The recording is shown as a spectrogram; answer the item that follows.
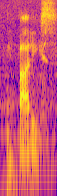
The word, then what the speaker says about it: Faris: So I guess they're going with the actual pronunciation of Faris instead of Ferris. Faris.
